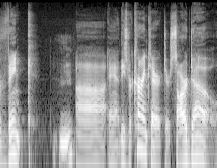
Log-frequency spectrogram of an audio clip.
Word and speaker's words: Sardo: And these recurring characters, Sardo. Accent on the Mister, dough. Yeah. Accent on the dough.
